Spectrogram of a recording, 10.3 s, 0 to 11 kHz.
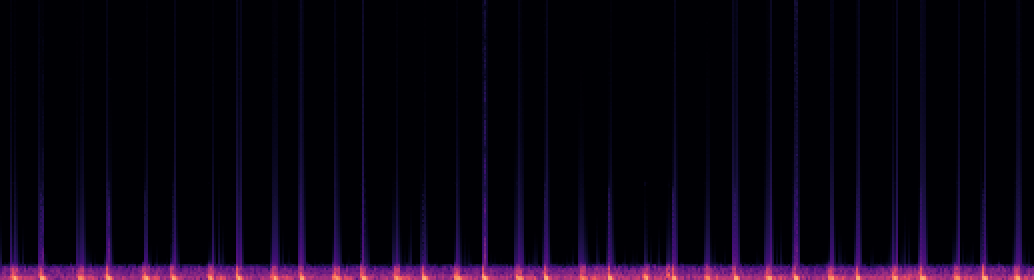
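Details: Heart sounds recorded with a Stemoscope at the tricuspid area, lying on the chest during chest pain: steady strong heartbeats about 95 a minute over a low hum.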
